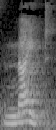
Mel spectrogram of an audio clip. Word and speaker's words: knight: For example के एन आई जी एच टी, That is night, not knight.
